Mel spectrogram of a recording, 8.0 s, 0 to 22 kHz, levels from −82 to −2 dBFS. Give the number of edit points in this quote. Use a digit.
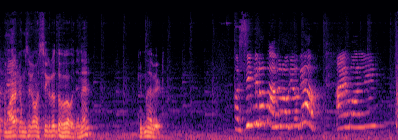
0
